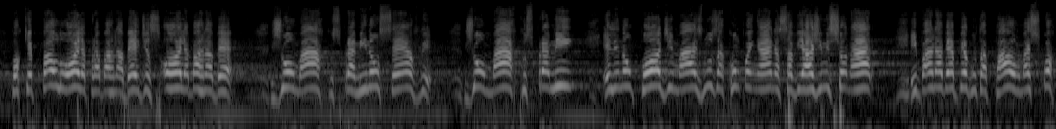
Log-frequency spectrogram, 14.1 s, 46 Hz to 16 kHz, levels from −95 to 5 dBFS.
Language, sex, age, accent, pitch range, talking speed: Portuguese, male, 40-59, Brazilian, 275-300 Hz, 145 wpm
